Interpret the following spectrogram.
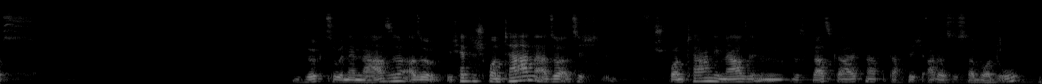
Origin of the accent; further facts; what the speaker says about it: Goch, North Rhine-Westphalia, Germany; Stattdessen haben sie dann eben meine Heimatstadt Goch irgendwie zu 95% platt gemacht.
